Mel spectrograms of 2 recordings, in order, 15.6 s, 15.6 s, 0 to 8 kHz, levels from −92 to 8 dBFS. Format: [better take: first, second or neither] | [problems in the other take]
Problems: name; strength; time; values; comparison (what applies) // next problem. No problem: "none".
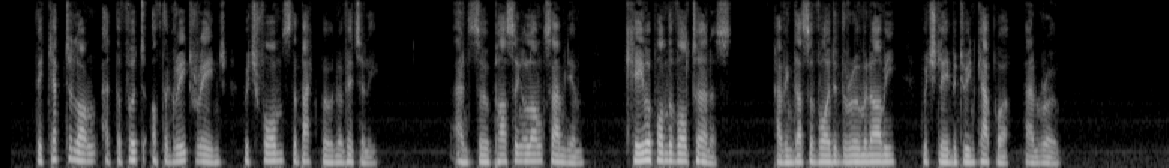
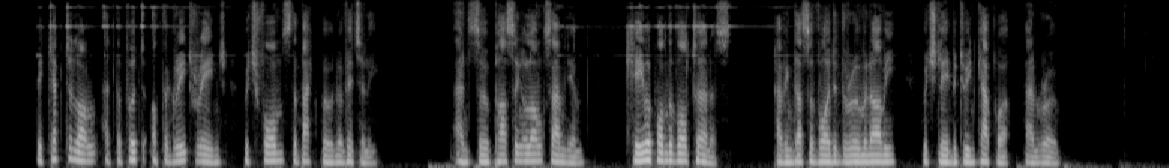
first | noise reduction (neural mask model DeepFilterNet 3)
